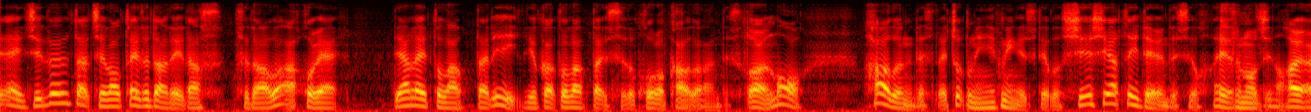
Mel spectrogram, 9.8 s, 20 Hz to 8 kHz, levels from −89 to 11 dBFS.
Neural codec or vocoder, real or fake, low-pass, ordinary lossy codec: autoencoder, 22.05 kHz, a latent of 192 numbers a frame, VITS, trained on many speakers; fake; 7.2 kHz; none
